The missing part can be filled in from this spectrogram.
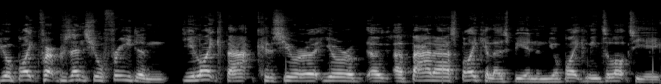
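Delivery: ordinary talk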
